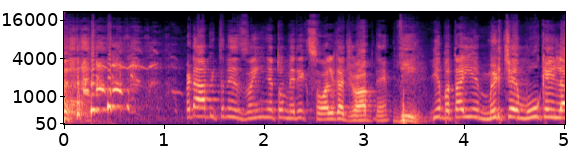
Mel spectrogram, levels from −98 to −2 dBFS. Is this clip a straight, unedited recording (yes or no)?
no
